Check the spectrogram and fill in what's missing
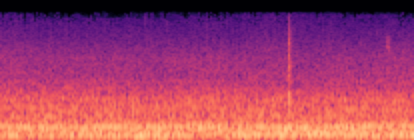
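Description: A car with a very firm, stiffly sprung suspension rolls along a road, heard from inside as a steady, close low rumble of tyre and road noise with no talking.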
